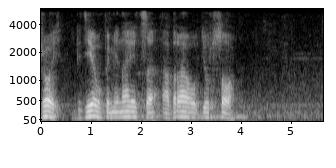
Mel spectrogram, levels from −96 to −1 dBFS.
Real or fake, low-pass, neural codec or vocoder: fake; 5.4 kHz; vocoder, 22.05 kHz, 80 mel bands, Vocos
